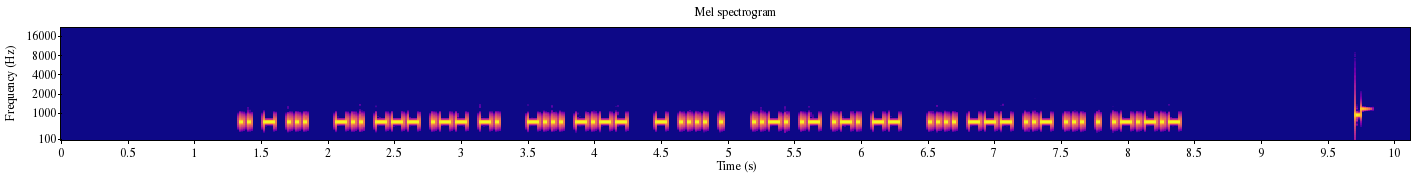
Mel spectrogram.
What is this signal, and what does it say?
Morse code, heard as a keyed tone, about 40 wpm, 700 Hz. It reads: ITS DOWN BY THE FARM HOUSE.
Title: Sentences from Top 1000 Words - Review Part 2 - 40wpm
